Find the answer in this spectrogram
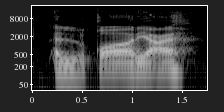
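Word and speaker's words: Al-Qari'ah (القارعة): Qari'ah at the end has a ta marbuta, which means that it is only pronounced like a ta in continuation, but not when you stop. So if you stop, it turns into a ha. Al-Qari'ah.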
